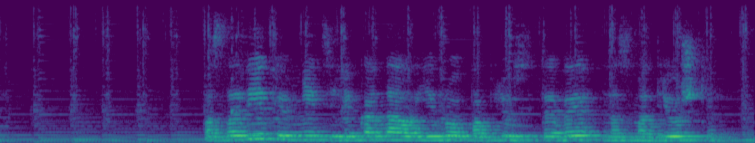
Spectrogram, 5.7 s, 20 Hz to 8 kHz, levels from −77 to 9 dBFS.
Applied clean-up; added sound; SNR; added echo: none; Acoustic guitar; 18 dB; reverberation time 0.6 s.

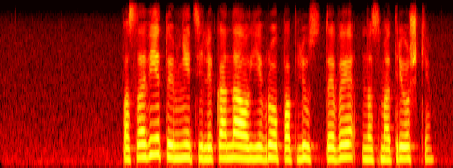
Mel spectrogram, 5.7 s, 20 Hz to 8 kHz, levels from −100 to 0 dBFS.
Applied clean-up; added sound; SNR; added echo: none; none; none; none.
